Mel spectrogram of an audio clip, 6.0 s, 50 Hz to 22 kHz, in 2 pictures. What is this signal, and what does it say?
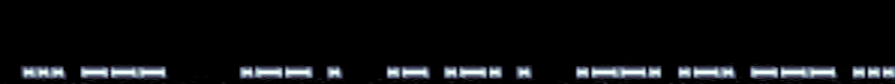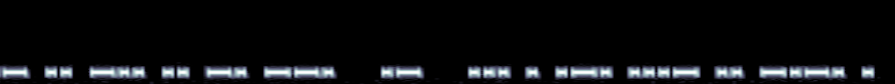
Morse code, heard as a keyed tone, about 48 wpm, 600 Hz. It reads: SO WE ARE PROVIDING A SERVICE
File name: archived / CRSnet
